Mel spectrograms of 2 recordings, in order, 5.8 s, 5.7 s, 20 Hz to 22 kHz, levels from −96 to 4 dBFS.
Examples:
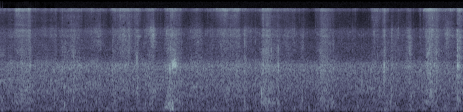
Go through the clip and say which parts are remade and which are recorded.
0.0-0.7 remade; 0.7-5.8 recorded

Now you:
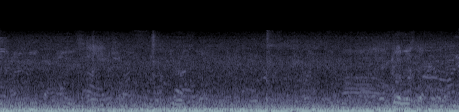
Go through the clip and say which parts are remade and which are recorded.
0.0-0.4 recorded; 0.4-1.5 remade; 1.5-1.9 recorded; 1.9-5.3 remade; 5.3-5.7 recorded

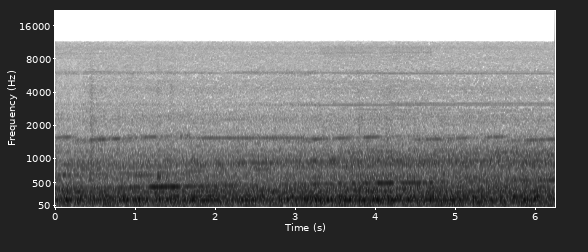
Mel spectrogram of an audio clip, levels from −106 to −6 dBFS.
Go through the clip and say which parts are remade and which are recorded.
0.0-0.7 recorded; 0.7-1.7 remade; 1.7-2.4 recorded; 2.4-3.3 remade; 3.3-6.3 recorded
